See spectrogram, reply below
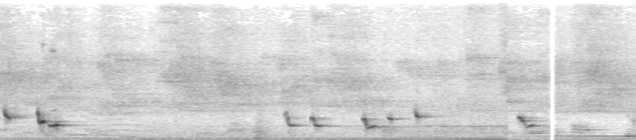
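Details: Male straw-headed bulbul singing: scattered clear, short whistled notes, some sliding downward, delivered in small groups over steady background hiss and low rumble.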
